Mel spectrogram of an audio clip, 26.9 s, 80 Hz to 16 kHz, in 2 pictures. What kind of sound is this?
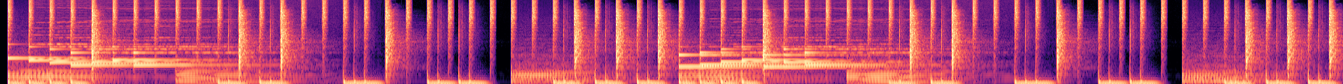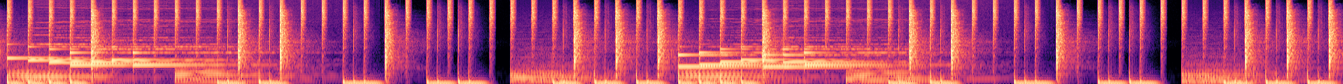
Music > Multiple instruments
Trip Hop Key Beat Loop in A Maj 143bpm
a chill beat and melody loop made in FL Studio using Pigments and processed with Reaper
amaj, beats, chill, drums, hiphop, idea, key, loop, loopable, triphop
